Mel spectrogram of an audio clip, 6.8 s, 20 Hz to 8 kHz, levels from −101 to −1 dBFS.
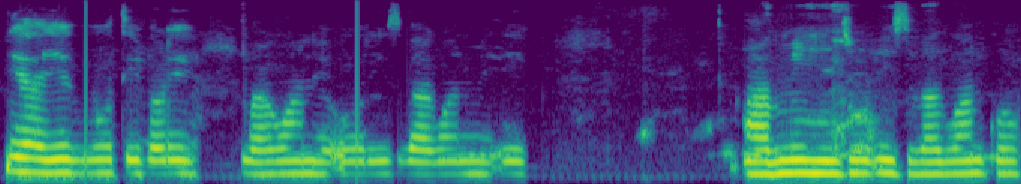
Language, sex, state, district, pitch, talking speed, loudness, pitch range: Hindi, female, Bihar, Jahanabad, 200 Hz, 140 wpm, -15 LUFS, 195-210 Hz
